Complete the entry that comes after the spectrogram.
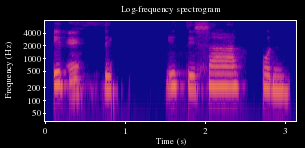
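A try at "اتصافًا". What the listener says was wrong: Pakai sod, jangan sin. Sod. Jangan ita. Kalau ita maudinya. Ita sofa. Yattasifu. Ittisaf.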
